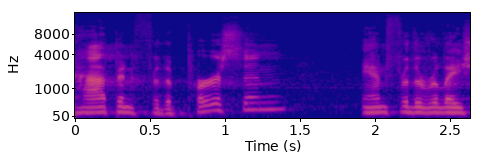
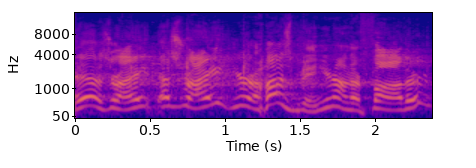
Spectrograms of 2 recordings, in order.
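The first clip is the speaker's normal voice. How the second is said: much higher, louder call-out; loud agreement; 9 semitones higher, 10 dB louder than usual. Real, not acted. Congregation member cheering the point, loud and high. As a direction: shout agreement from the crowd. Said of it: "like someone else knows that".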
